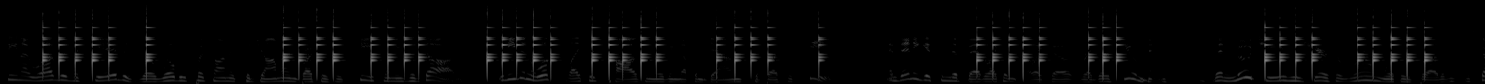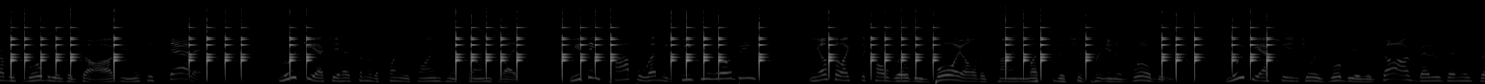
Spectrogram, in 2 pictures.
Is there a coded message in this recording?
Yes: tap code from 0.4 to 27.7 s, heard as taps on a metal pipe, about 6 knocks a second, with speech in English. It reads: V TZQ X UVR YQELN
